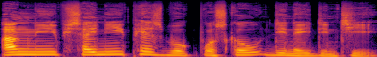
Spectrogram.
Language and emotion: Bodo, neutral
